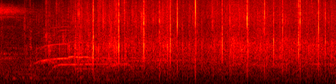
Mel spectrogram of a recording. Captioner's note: audience cheering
